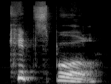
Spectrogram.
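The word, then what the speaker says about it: Kitzbühel: have a listen to this kids for Austria kids ball is how you pronounce that spoken by an Austrian so I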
